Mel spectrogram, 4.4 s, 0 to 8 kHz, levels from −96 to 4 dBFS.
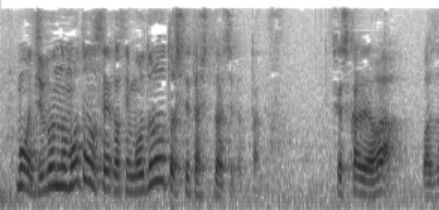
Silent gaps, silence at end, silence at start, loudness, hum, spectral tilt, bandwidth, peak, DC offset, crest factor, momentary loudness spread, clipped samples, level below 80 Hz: none; 0 s; 0 s; -18 LUFS; none; -4.5 dB/octave; 7.4 kHz; -2 dBFS; under 0.1%; 18 dB; 13 LU; under 0.1%; -50 dBFS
